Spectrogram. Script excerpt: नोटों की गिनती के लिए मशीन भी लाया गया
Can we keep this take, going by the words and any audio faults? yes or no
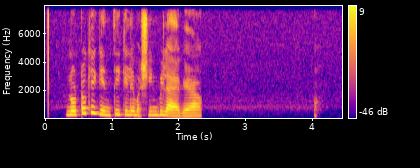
yes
